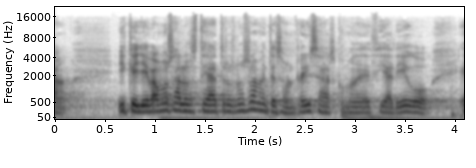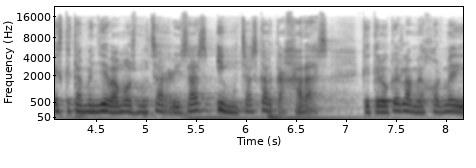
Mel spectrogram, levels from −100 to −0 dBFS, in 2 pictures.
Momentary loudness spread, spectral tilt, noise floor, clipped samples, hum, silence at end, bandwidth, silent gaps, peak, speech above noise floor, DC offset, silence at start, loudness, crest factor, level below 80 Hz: 10 LU; -5.5 dB/octave; -46 dBFS; under 0.1%; none; 0 s; 18 kHz; none; -6 dBFS; 21 dB; under 0.1%; 0 s; -25 LUFS; 18 dB; -46 dBFS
